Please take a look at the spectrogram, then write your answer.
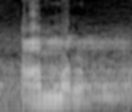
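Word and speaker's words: عمرو: ngaji nahu begitu nanti Jadi kalau nanti baca hadis ada wawya maka dibacanya apa Amr Kalau tidak ada wawya dibaca apa Umar nah yang ini Abdullah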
